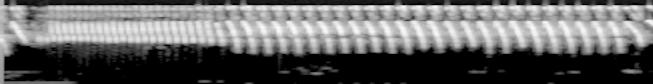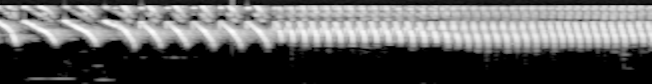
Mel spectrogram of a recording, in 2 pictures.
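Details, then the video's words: Young canary singing a long-duration master song in the luxurious cengkok style with a clear voice, used to train other songbirds: high buzzy trill, then a run of fast descending sweeping notes, ending in a dense rapid rattle. "MASTERAN KENARI PAUD CENGKOK MEWAH SUARA JERNIH DURASI PANJANG"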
